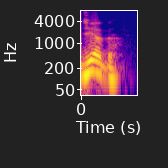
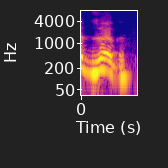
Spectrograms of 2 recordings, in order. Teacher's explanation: जग या शब्दाचा उच्चार आहे तो तालव्य आणि दंत तालव्य दोन्ही प्रकारे होतो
